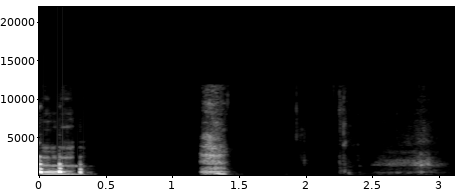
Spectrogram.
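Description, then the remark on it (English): A brief voiced catch of breath, then a single sharp, noisy sneeze burst, followed by a few faint breathy sniffs and rustles. “I'm sneezing.”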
